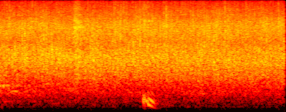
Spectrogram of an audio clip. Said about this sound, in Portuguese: Glória a Deus, que essas palmas cheguem ao coração de Deus, amado.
